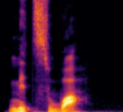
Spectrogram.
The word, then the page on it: mizwah: Hebrew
